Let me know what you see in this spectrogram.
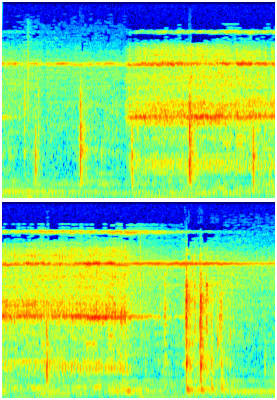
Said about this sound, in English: Phone? Yeah, all right, we're getting it.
